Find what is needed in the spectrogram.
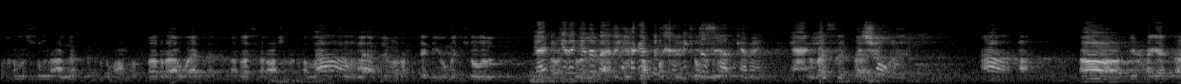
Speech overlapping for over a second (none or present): present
